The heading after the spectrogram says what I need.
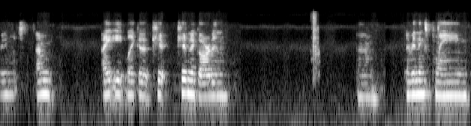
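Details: Aphasia in an adult woman after a hemorrhagic stroke; she could not talk for two years afterward.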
